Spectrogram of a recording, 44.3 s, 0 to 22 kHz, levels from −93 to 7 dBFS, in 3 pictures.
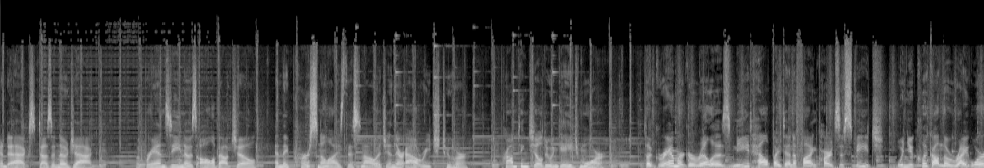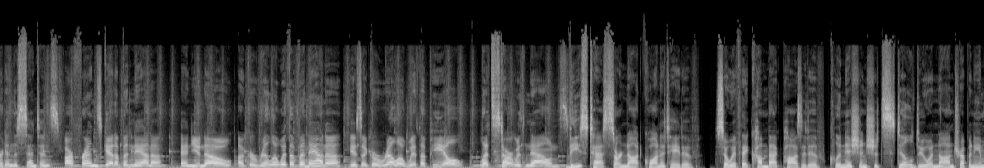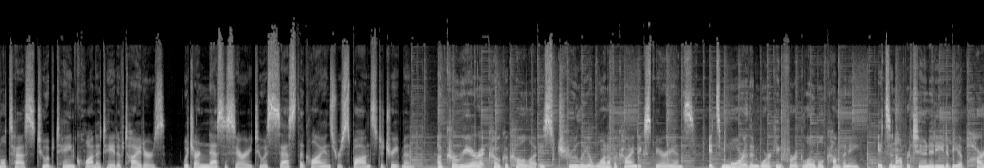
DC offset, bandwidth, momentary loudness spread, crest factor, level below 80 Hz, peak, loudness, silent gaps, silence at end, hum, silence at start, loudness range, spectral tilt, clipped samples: under 0.1%; 19 kHz; 8 LU; 16 dB; -48 dBFS; 0 dBFS; -16 LUFS; 25.35-25.39 s; 0 s; none; 0 s; 3 LU; -4 dB/octave; under 0.1%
